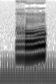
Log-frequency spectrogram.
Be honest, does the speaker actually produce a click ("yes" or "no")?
no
